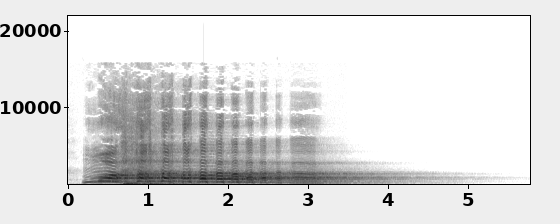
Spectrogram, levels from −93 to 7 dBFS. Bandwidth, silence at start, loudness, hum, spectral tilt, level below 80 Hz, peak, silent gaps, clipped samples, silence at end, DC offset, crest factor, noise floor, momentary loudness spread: 14.5 kHz; 0.2 s; -16 LUFS; none; -3.5 dB/octave; -40 dBFS; 0 dBFS; none; under 0.1%; 2.15 s; under 0.1%; 18 dB; -82 dBFS; 17 LU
